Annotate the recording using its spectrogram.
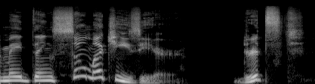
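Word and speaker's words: Drizzt: over the years should have come with a pronunciation guide. It really would have made things so much easier. Dritzt, drist, dritz.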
